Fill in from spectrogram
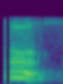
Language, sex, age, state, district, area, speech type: Assamese, male, 18-30, Assam, Majuli, urban, conversation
